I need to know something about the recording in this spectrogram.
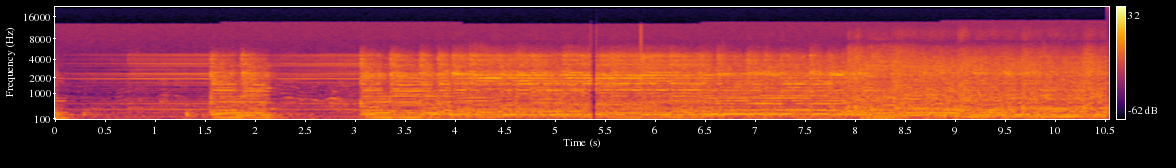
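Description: Rock band playing live, electric guitars to the fore: a short loud guitar stab between two quieter breaks, then from about three seconds in the whole band plays on steadily and loud.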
